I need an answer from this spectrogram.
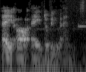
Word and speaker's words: Arawn: Everyone is ARAWN. A-R-A-W-N. No. Ah. No, for net. And it's pronounced A raw, because I write the pronunciations in, it says A Yeah.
